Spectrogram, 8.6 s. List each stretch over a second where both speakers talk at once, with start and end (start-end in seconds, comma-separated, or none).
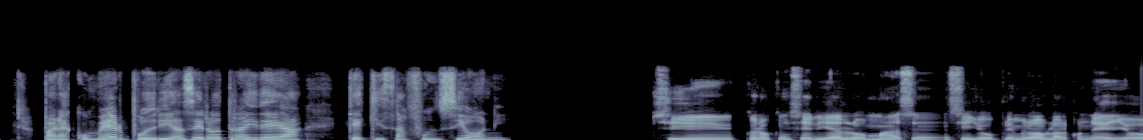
none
